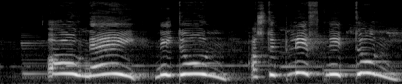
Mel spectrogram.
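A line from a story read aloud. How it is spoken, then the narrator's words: Screaming. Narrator (Dutch): schreeuwde Edmund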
